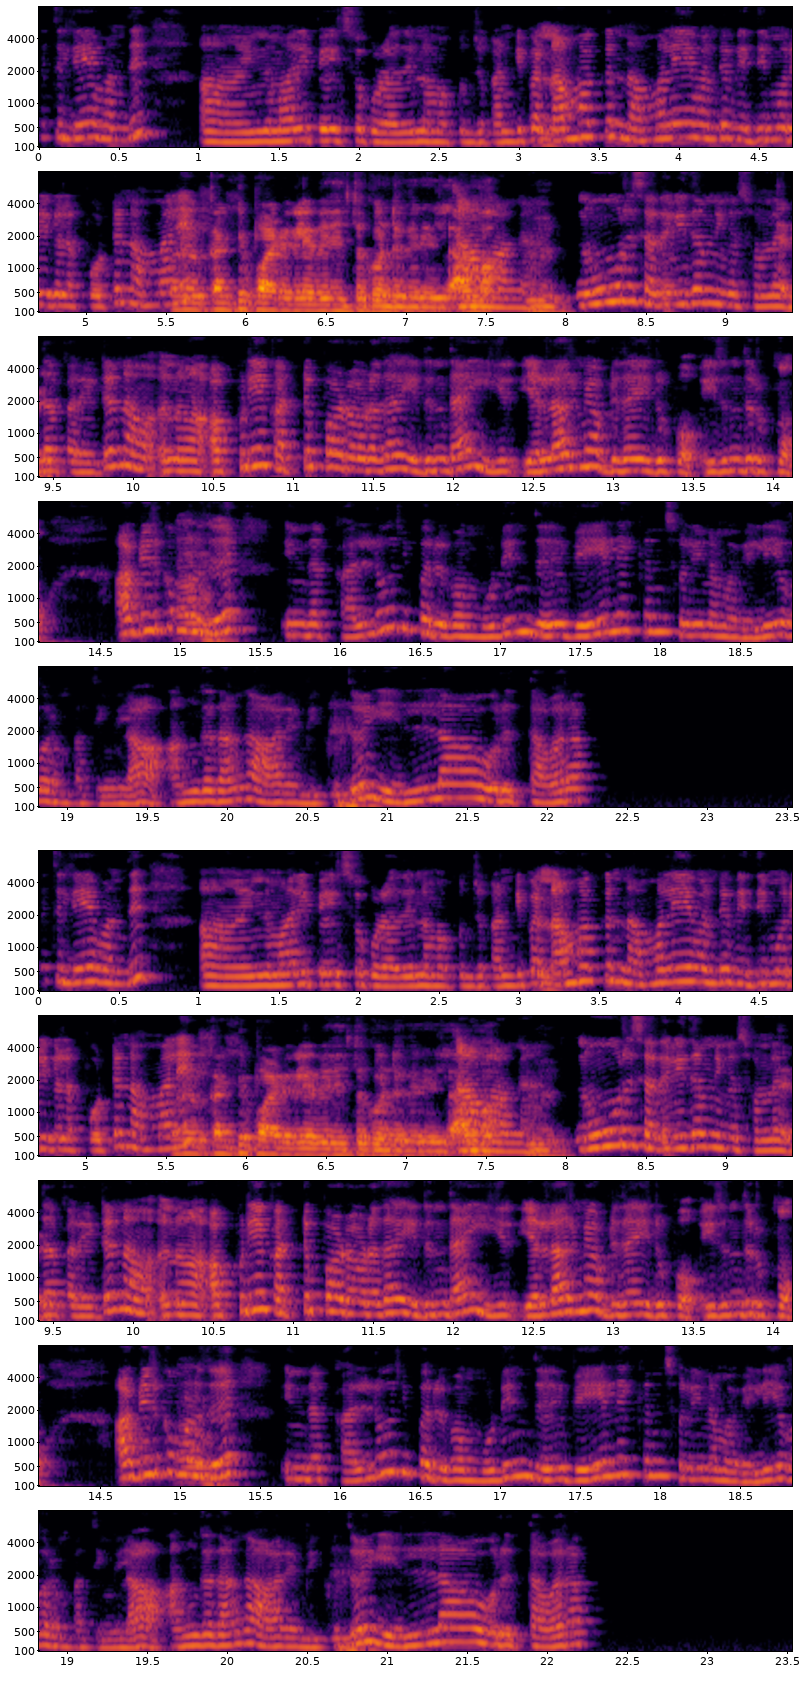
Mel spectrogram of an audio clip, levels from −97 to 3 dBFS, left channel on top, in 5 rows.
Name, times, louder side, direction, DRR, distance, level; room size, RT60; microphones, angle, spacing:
voice 1, 0.0-5.8 7.3-14.2 14.6-22.2, equal, 25° right, 0.9 m, -34 dB
voice 2, 5.5-8.0 9.3-9.5 15.0-15.2 20.7-20.9, left 2 dB, 75° left, 0.7 m, -29 dB
2.7 x 2.1 x 2.4 m
head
